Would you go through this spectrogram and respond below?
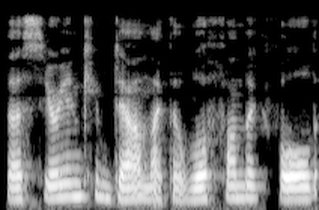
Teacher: byron first of all it's in anaphystic tetrameter that means they're in each line there are four feet with two unstressed syllables followed by one stressed syllable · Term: anapests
